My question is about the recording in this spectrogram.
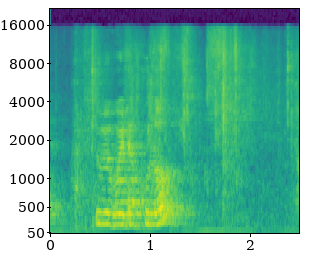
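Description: Pages of a printed book being flipped by hand, a quick papery rustle that is densest in the second half.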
